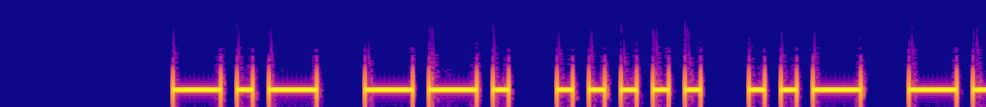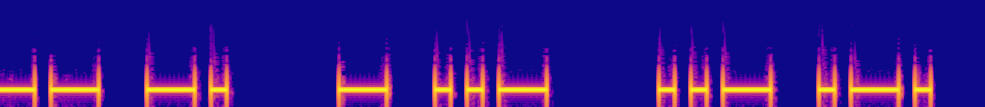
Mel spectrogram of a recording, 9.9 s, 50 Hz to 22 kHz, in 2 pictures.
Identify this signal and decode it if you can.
Morse code, heard as a keyed tone, about 15 wpm, 700 Hz. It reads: KG5UON TU UR
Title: Common QSO Phrases Encore 15wpm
